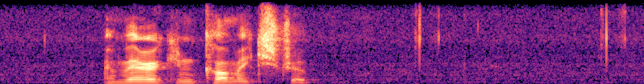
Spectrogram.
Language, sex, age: English, male, 22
